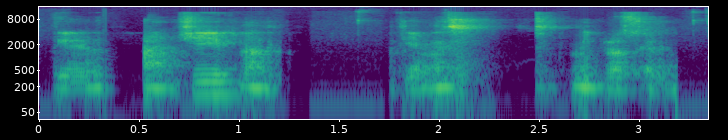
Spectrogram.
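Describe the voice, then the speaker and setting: A man's voice: mid-range voice, very animated, slow, vocal fry, reverberant, low-quality recording. Man on a choppy, breaking-up video call. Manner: thoughtful, restarts phrases with repeated words. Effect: choppy, breaking-up video call audio. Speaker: webinar panelist. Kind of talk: conversational panel discussion.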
